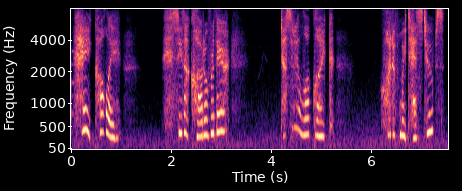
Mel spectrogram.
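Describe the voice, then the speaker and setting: A woman's voice: very high-pitched, heavily acted. An actress playing a shy, earnest, bookish young woman alchemist in a video game, speaking hesitantly and awkwardly. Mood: gentle, hesitant. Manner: hesitant, soft-hearted, halting phrasing.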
